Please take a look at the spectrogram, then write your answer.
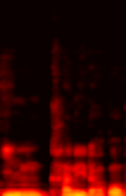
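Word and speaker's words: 印鑑: 이해를 해주더라도 인감증명할 때 인감은 일본어로 인칸이라고 발음하죠 인감이라는 단어입니다 다음 세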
